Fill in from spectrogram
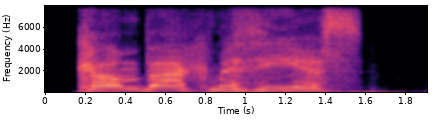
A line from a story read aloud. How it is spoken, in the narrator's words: Vera shouted after him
